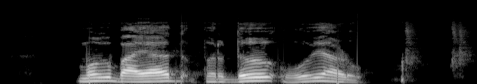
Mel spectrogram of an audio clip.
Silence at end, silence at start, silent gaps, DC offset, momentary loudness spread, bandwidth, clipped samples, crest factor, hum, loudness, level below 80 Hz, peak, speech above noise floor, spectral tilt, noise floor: 1.2 s; 0.8 s; none; under 0.1%; 14 LU; 7.6 kHz; under 0.1%; 16 dB; none; -14 LUFS; -50 dBFS; 0 dBFS; 58 dB; -8 dB/octave; -71 dBFS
